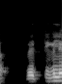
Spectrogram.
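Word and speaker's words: practically: इसमें भी देखो डबल एल वाई आ रहा है। देखो आ रहा है कि नहीं आ रहा? आ रहा है भाई। तो इसको क्या हो जाएगा? प्रैक्टिकली हो जाएगा। प्रैक्टिकली माने होता है वास्तव में।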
